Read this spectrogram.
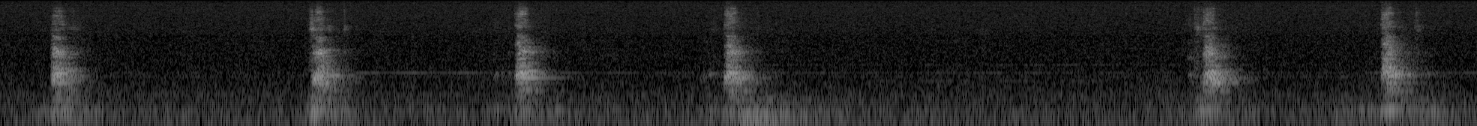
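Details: English Bulldog giving single short gruff barks, six spread over about fifteen seconds at uneven gaps, indoors with a faint steady hum.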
